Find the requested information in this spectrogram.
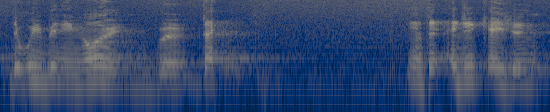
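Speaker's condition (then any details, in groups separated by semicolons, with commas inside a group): Cerebral palsy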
